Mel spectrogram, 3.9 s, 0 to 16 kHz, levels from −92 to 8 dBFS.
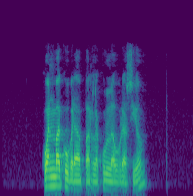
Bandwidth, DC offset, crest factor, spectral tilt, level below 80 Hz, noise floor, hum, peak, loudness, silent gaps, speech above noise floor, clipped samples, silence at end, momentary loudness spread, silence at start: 7.4 kHz; under 0.1%; 18 dB; -7 dB/octave; -60 dBFS; -76 dBFS; none; -2 dBFS; -19 LUFS; none; 58 dB; under 0.1%; 0.95 s; 11 LU; 0.9 s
